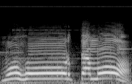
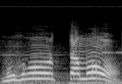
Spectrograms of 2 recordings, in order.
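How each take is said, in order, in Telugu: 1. రెండవ అక్షరం h శబ్దంతో మొదలవుతుంది. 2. రెండవ అక్షరం h శబ్దంతో మొదలవుతుంది.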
